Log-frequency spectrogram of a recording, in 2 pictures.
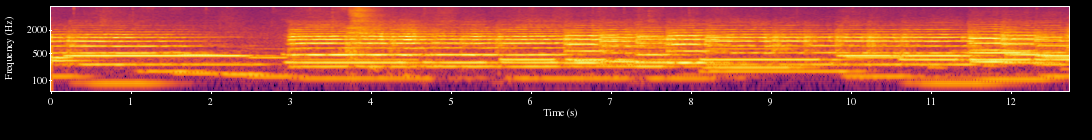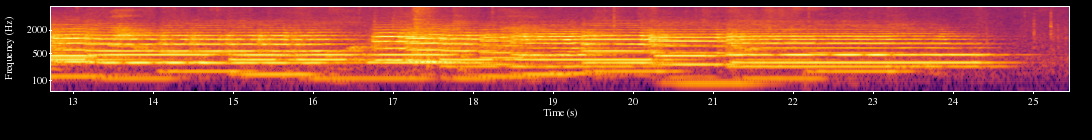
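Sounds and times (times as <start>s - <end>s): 
trumpet minuet for Advent: 0.0s - 25.1s.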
